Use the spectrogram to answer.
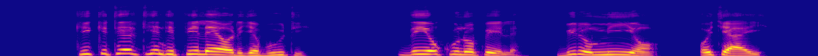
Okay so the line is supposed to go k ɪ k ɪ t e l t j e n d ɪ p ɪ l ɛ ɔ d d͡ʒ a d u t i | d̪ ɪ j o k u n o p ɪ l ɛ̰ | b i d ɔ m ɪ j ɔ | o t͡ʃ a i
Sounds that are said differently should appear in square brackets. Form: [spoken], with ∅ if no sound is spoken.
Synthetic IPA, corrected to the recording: k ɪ k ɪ t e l t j e n d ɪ p ɪ l ɛ ɔ d d͡ʒ a [b] u t i | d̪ ɪ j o k u n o p ɪ l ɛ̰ | b i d [o] m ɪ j ɔ | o t͡ʃ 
